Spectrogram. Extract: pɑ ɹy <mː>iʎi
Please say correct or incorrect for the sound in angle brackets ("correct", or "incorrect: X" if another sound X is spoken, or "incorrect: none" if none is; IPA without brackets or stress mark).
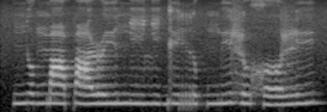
incorrect: ɲ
